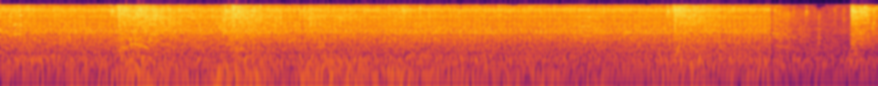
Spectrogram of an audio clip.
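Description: Gunfire and explosions crackle and boom in a game battle.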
